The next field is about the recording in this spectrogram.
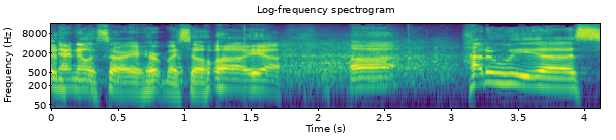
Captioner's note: laughter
